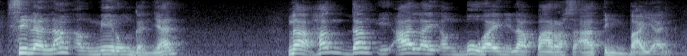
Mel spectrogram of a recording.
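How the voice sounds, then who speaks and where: A Filipino man doing laughing, mocking reaction commentary over protest footage, jeering and shouting exclamations. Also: fairly high pitch, sing-song, unhurried, dull audio. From Philippines.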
